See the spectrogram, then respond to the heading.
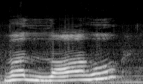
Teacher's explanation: लफ्ज़ अल्लाह को फिर से पुर पढ़ेंगे क्योंकि लफ्ज़ अल्लाह से पहले ज़बर है।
